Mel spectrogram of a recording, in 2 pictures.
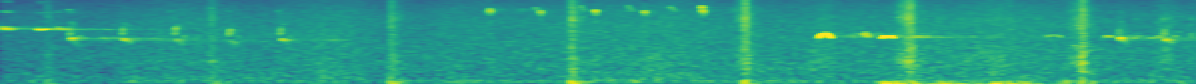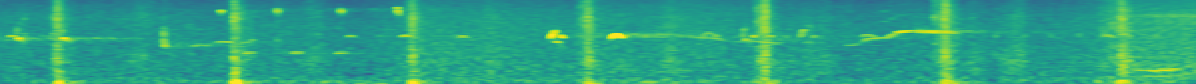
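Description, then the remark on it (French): Birds sing in the woods, thin high whistling notes drifting in and out, while sharp clicks and snaps crackle throughout. No one speaks. “Le sol est couvert de fleurs et les oiseaux n'arrêtent pas de chanter.”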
